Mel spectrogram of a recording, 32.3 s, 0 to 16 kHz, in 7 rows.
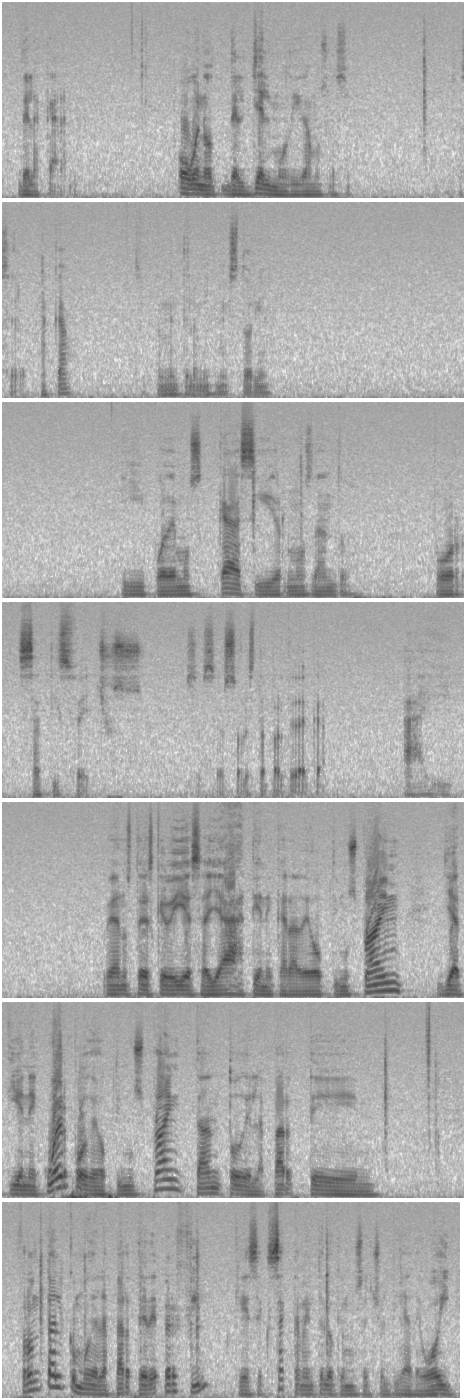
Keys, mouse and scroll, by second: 4.0 right click, 4.6 shift+right click, 5.7-8.2 drag, 8.3-8.7 scroll down 2, 8.7-10.1 middle drag, 10.1-11.3 middle drag, 11.5 right click, 12.1 shift+right click, 12.5 shift+middle click, 13.9-15.0 drag, 15.6 right click, 16.1-17.9 drag, 18.0-19.1 middle drag, 19.2-20.3 middle drag, 20.5 scroll down 1, 20.9 middle click, 22.0-23.0 middle drag, 23.2 scroll down 2, 23.7-25.4 middle drag, 25.5 scroll down 2, 25.9 middle click, 26.7-27.2 scroll up 4, 27.2 shift+middle click, 27.8 shift+scroll up 1, 28.5 shift+middle click, 29.7 KP_7, 30.2 scroll up 1, 30.7-31.1 scroll down 2, 31.3 shift+middle click, 32.1-32.3 shift+scroll up 3.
